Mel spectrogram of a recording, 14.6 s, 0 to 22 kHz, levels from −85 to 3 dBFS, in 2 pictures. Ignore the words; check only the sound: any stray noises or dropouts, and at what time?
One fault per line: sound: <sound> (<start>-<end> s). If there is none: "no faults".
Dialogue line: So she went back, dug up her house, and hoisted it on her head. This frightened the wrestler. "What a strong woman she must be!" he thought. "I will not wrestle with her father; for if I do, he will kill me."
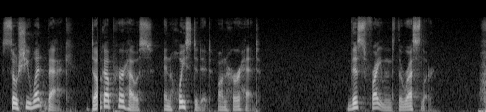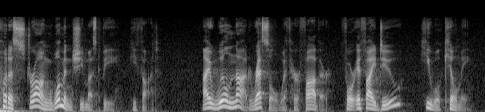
sound: dropout (1.5-1.5 s)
